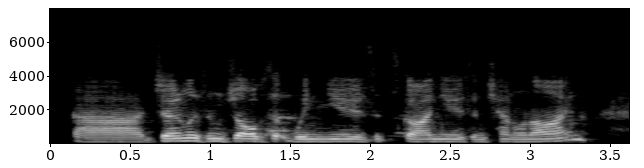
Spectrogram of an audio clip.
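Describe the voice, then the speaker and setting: In an Australian accent, a man speaks at a moderate pace. His medium pitch shows ordinary variation. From Australia, Wollongong, New South Wales. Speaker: TV news journalist and presenter. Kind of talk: panel discussion. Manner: hesitant, many fillers.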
